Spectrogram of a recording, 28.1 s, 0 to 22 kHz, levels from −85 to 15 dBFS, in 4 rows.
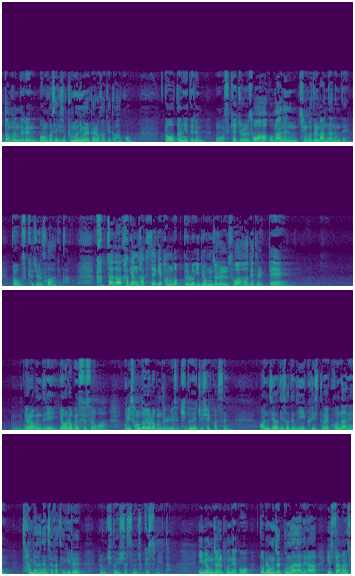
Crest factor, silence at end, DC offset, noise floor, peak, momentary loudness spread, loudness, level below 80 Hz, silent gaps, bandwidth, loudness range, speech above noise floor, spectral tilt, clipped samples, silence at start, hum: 20 dB; 0 s; under 0.1%; -58 dBFS; -4 dBFS; 12 LU; -22 LUFS; -48 dBFS; none; 11.5 kHz; 4 LU; 36 dB; -5.5 dB/octave; under 0.1%; 0 s; none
